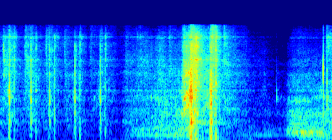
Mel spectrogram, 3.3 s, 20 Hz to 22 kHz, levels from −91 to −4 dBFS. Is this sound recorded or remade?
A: remade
